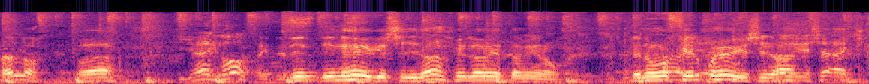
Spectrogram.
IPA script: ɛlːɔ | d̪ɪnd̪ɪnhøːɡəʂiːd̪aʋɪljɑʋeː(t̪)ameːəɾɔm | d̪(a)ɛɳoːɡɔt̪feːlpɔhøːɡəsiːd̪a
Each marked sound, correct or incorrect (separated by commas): correct, incorrect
